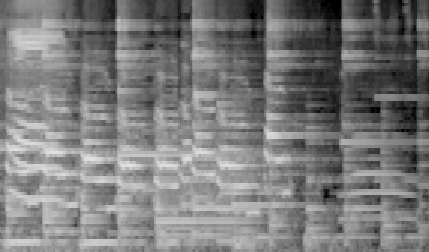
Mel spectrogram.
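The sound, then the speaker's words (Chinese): The pet kittens of the picture-book story 'Little Kittens' (小猫咪) meow over and over, high-pitched, whiny cries overlapping one another in a steady chorus of about six or seven calls, fairly loud, with no one speaking. “嗯，没错，这个故事当中的小猫咪们都是你的宠物了。”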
